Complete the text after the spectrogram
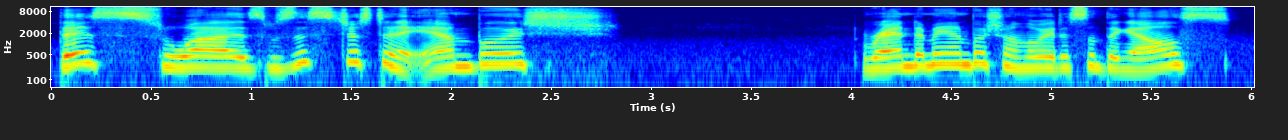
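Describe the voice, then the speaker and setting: A woman's voice: on the high side, measured pace, dry recording. A woman casually commentating on a game, rambling and thinking aloud in an easily amused, chatty way. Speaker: gameplay host.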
